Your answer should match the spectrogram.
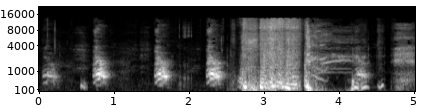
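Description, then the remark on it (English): A dog barks repeatedly, a run of sharp, fairly loud barks with a longer, harsher burst in the middle and a few higher yips toward the end. “My dog is very disturbed by Queen Elizabeth.”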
